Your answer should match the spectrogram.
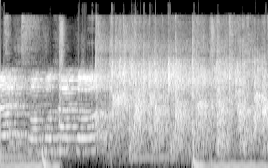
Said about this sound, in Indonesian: Silakan beri aplaus kelompok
